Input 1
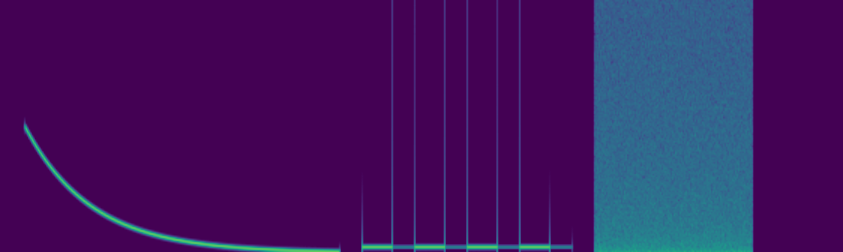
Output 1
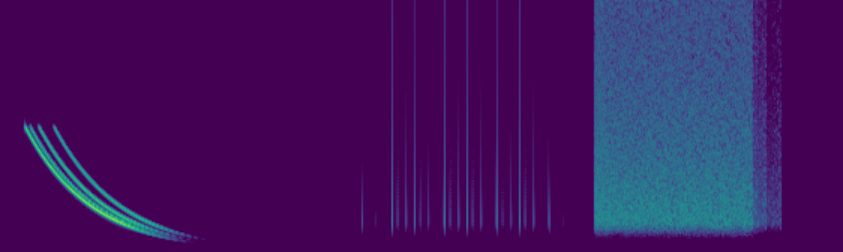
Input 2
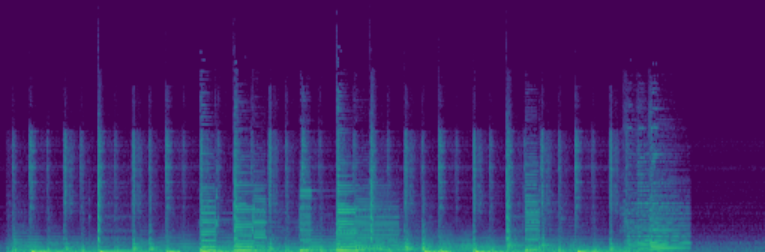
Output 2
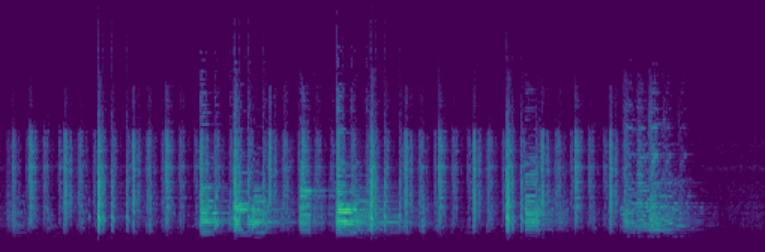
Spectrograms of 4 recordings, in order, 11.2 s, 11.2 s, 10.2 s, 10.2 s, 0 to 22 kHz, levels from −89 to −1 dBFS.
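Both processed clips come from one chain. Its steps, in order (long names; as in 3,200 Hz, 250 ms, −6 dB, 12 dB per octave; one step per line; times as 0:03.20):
Butterworth high-pass 2,500 Hz 48 dB per octave
high-shelf EQ 7,900 Hz −10 dB
comb filter 6.9 ms, depth 48%
multi-tap delay 67/71/185/385 ms −9.5/−13.5/−8.5/−14 dB
reverb reduction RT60 1.1 s
level +6.5 dB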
